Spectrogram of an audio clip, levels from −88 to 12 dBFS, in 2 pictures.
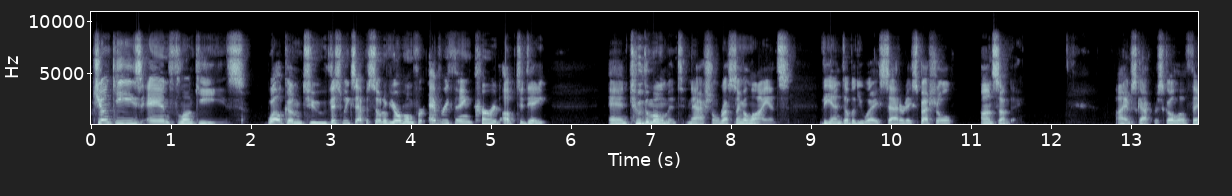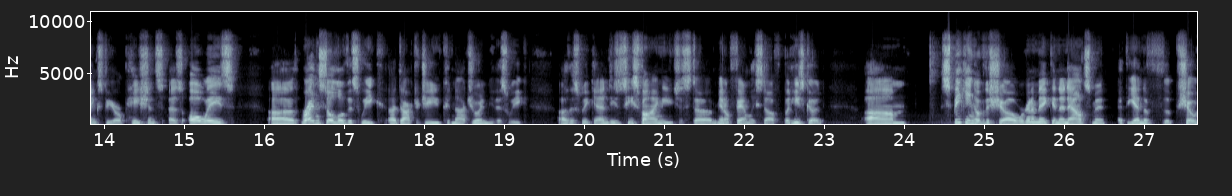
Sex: male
